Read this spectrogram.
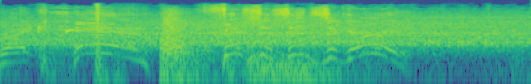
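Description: A body slams heavily onto the floor with a thud.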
